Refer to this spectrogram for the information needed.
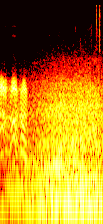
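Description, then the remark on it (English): A parrot's voice mimics a car starting: three quick, nasal cranking squawks followed by a steady, noisy engine-like rumble that holds for over a second. The sound is fairly loud. “Can you help me start the car?”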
